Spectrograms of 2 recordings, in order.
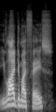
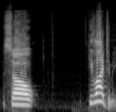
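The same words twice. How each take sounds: First: Said in the usual way. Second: Louder, higher burst of outrage; loud outburst. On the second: Real, not acted. Venting to viewers that he was lied to, loud outburst. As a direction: spit it out loud and high, indignant. Angry rant about being lied to.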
